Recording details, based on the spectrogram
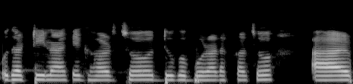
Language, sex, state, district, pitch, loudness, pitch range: Hindi, female, Bihar, Kishanganj, 205 Hz, -21 LUFS, 200-215 Hz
